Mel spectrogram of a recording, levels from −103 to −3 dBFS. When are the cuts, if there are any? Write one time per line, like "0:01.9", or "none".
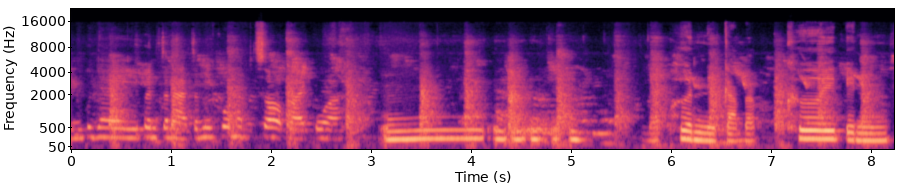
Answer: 0:05.9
